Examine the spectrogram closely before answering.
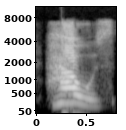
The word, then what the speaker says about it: house: هاوس دا اس زی غوندې تلفظ کېږي.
